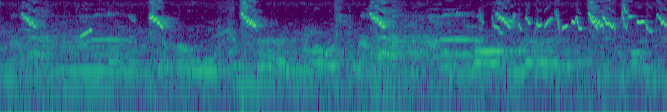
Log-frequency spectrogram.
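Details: Kecial kuning, the lemon-bellied white-eye of Lombok, gives clear high descending whistles roughly once a second, then breaks into a quick series of high zigzag chirps; steady low background tones throughout.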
